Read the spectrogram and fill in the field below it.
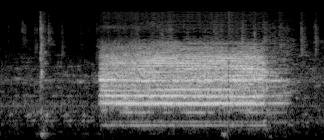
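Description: A large model train locomotive on a home layout sounds a long, steady horn blast of about two seconds, loud and close, after a brief clunk.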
